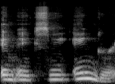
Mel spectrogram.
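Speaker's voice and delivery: ordinary talk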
